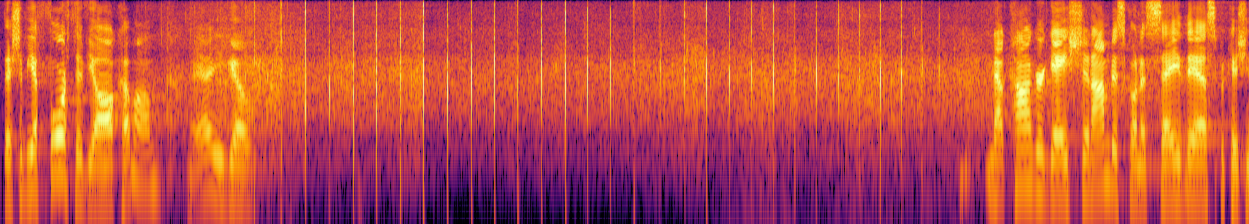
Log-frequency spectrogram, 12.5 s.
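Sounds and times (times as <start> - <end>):
speech: 0.0 - 2.7, 9.9 - 12.4
audience applause: 1.3 - 11.8.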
